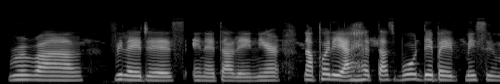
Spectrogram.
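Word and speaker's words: Napoli: villages in Italy near Napo I had that's word debate missing myself how you should pronounce napoi because apparently napoi is Italian and it's Naples in English but I feel napoi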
